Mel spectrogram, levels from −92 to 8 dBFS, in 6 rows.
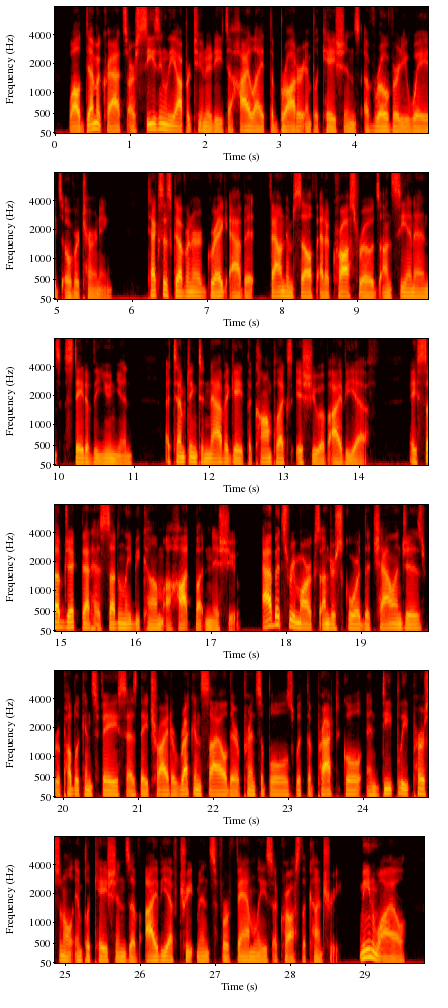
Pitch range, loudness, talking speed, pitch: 95-105 Hz, -31 LUFS, 160 wpm, 100 Hz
